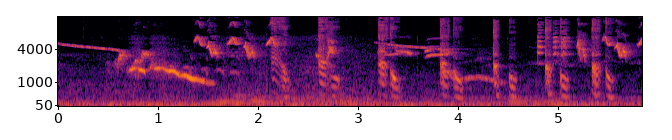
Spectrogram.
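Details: White-rumped shama singing as it dances: a clear whistle dropping steeply in pitch, followed by quick high chirps, snapping clicks and a short level whistle, all over a low background rumble.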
